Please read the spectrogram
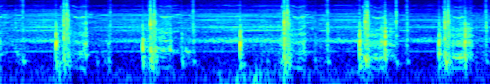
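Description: Cordless DeWalt screwdriver with a collated screw magazine attachment driving a strip of screws into pallet wood. The motor runs with a steady whine, broken by a sharp clack roughly once a second as each screw is fed and sent home.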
